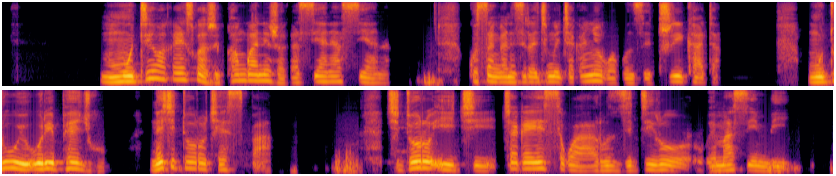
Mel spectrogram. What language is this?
Shona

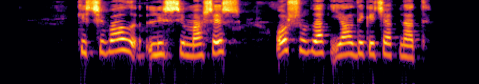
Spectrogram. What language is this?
Mari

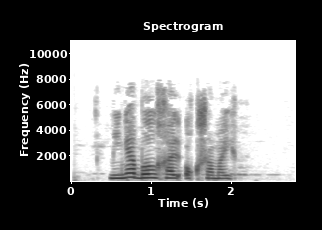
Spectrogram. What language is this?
Bashkir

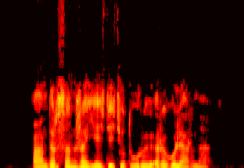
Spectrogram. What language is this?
Belarusian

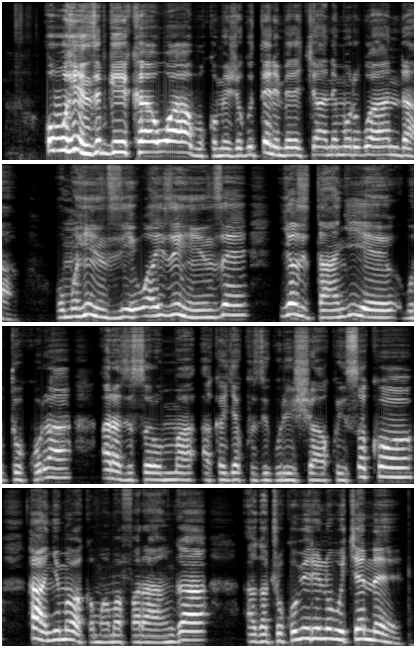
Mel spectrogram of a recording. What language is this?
Kinyarwanda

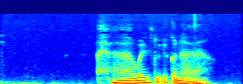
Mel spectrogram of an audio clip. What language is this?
Arabic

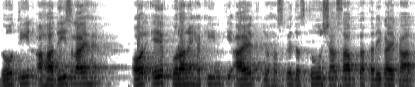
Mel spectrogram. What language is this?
Urdu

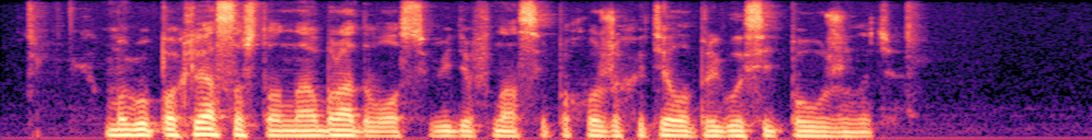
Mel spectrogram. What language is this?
Russian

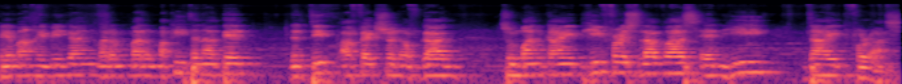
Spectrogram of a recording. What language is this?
Filipino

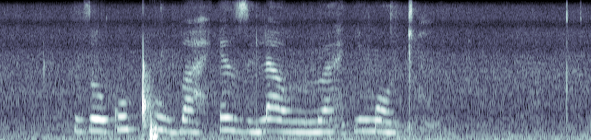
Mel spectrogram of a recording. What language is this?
Xhosa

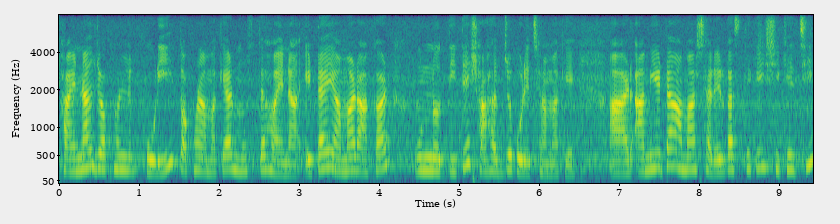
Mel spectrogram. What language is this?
Bangla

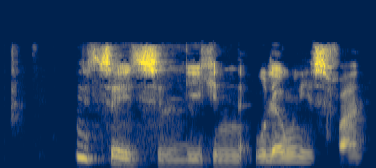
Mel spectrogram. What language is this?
Kabyle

